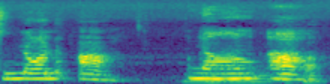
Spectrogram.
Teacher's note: che tanto a dir non ha. And it's, don't pronounce the H. It's non ha.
